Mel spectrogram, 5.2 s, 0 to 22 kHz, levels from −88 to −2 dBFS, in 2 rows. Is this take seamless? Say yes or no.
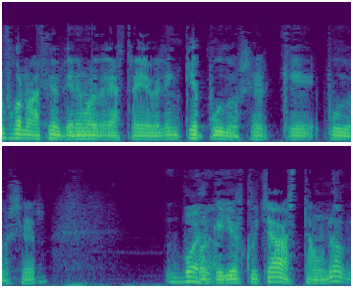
no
